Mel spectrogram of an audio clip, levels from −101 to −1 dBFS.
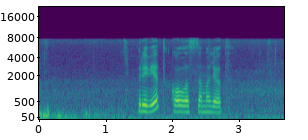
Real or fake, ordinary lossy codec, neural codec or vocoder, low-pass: real; none; none; none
